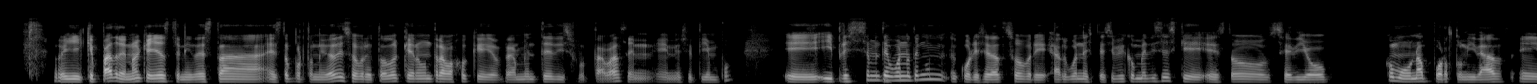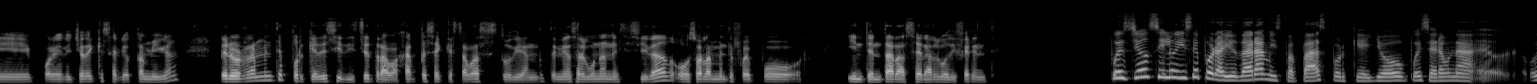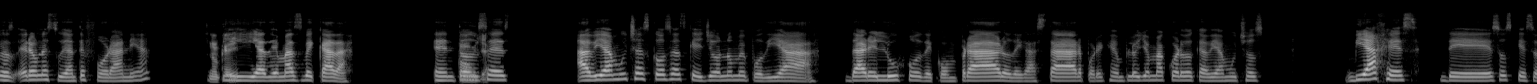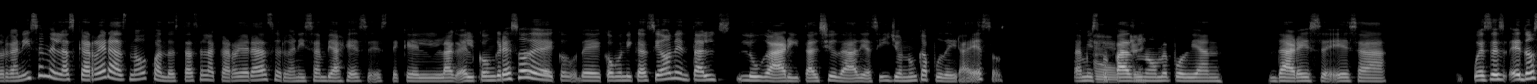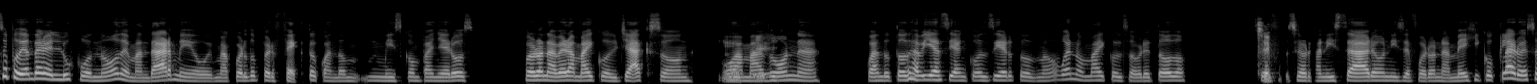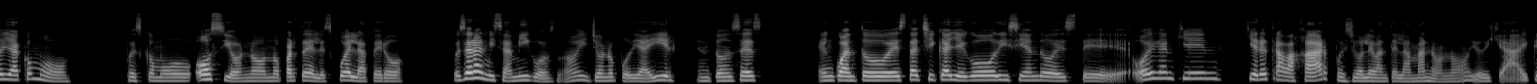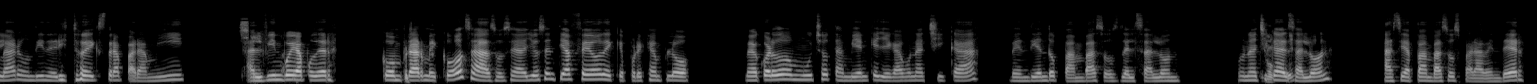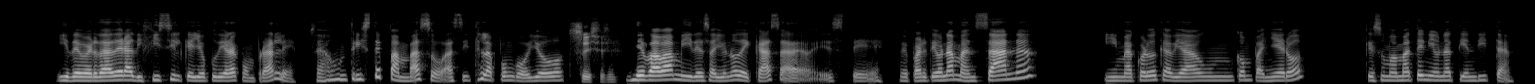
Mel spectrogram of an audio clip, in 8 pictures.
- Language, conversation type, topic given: Spanish, podcast, ¿Cuál fue tu primer trabajo y qué aprendiste de él?
- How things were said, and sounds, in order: gasp; other background noise; laughing while speaking: "un dinerito extra para mí"; sad: "Al fin voy a poder comprarme cosas"; laughing while speaking: "Así te la pongo"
